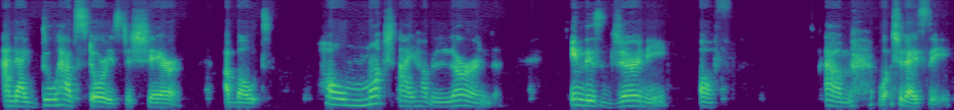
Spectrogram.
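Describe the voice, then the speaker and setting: A woman's voice: sits low, extremely slow, creaky, long pauses, a little mellow, slightly rough. A woman from Jamaica chatting casually on a live stream as a cultural advocate, greeting and speaking straight to her viewers. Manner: chatty, greets and addresses viewers directly, gives blessings.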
